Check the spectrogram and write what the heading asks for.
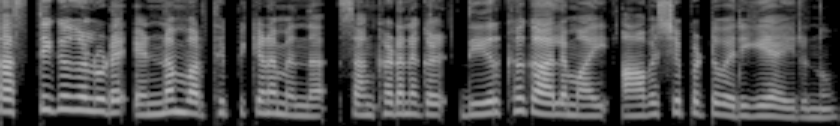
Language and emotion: Malayalam, neutral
